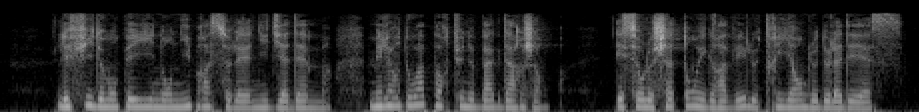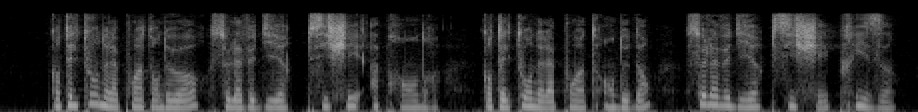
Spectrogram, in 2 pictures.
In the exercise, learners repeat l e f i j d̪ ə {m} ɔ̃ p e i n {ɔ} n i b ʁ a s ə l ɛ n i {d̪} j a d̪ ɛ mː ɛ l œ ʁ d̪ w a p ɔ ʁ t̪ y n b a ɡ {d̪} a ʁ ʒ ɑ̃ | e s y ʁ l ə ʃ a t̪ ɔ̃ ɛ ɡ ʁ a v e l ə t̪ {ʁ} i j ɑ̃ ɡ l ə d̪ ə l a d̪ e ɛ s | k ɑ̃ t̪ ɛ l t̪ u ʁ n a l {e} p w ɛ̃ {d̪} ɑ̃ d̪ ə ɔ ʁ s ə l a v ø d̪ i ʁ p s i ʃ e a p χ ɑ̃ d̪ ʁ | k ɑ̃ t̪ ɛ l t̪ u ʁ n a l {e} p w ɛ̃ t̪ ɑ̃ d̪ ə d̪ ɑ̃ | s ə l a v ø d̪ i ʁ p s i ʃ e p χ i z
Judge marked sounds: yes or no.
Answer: yes, no, yes, yes, no, no, no, no

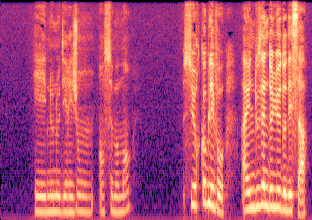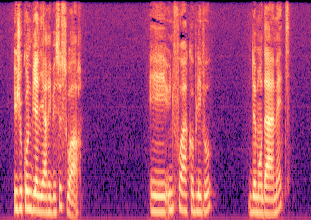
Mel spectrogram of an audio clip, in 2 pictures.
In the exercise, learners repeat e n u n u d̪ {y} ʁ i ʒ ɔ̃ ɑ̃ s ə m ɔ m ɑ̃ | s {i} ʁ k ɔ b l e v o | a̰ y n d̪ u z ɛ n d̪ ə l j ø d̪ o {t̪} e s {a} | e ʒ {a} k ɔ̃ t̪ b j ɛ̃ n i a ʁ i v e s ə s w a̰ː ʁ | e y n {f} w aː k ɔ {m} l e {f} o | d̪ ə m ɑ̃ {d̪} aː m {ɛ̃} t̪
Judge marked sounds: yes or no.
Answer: no, no, no, yes, no, yes, no, no, yes, no

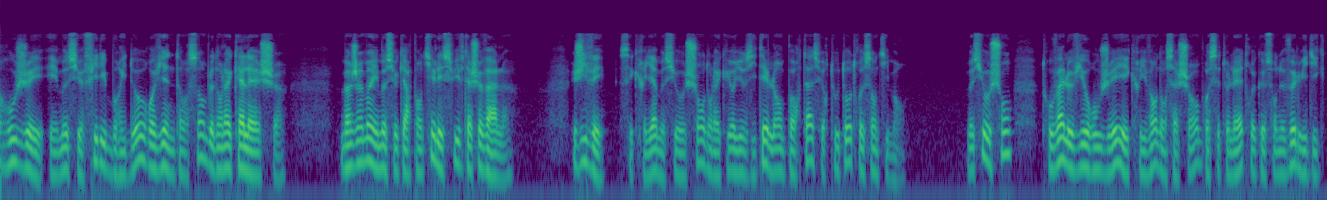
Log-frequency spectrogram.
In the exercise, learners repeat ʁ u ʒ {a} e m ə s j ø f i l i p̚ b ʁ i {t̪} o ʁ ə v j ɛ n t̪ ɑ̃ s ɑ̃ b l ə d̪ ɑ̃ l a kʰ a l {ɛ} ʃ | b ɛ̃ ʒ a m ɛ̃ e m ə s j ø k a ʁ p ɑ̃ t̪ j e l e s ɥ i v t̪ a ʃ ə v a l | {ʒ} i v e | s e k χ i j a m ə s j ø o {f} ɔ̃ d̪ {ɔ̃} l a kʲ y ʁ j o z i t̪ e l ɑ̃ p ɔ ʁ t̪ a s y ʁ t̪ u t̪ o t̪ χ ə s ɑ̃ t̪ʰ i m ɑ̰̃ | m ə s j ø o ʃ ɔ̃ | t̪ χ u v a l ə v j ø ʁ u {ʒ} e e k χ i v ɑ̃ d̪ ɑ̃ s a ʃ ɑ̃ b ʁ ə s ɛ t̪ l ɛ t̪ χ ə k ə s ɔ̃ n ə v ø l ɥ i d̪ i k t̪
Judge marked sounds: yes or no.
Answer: no, no, yes, yes, no, yes, yes

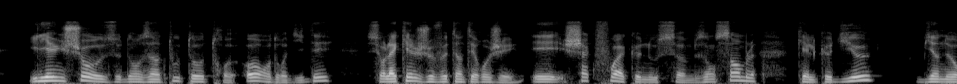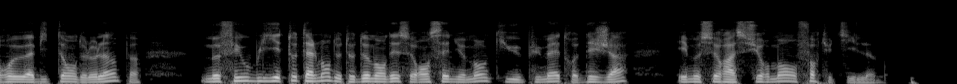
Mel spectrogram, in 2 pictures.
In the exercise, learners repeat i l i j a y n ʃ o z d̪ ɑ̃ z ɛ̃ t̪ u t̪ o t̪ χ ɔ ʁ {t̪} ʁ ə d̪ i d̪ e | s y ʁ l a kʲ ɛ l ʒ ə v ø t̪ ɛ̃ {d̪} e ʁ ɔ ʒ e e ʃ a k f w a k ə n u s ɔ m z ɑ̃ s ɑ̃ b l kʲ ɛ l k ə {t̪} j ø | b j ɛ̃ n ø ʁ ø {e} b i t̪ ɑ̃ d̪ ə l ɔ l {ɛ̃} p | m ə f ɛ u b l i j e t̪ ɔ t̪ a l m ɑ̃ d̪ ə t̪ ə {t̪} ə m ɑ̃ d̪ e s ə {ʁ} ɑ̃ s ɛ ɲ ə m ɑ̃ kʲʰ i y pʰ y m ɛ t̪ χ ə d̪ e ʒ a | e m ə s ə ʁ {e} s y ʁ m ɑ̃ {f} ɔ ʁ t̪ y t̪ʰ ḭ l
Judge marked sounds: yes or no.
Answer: no, no, no, no, yes, no, yes, no, yes

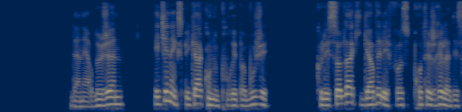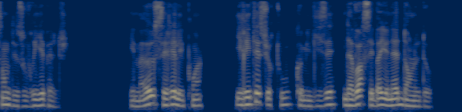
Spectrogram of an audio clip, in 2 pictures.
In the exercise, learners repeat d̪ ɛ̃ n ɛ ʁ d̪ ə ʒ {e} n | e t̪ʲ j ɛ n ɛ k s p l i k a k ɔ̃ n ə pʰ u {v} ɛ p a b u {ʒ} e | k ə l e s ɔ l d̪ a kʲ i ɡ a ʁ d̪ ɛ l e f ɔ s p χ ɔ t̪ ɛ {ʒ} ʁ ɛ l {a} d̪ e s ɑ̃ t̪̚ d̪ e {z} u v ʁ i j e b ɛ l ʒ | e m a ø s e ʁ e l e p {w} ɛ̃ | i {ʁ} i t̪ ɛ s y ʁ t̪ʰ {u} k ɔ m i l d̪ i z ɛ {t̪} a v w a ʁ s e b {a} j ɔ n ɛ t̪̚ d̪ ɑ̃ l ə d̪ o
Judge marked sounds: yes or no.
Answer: no, no, yes, yes, yes, yes, yes, yes, yes, no, yes

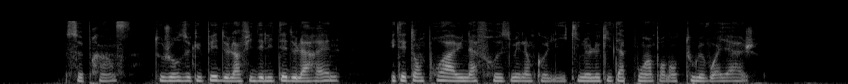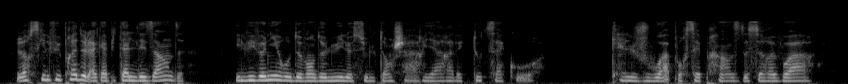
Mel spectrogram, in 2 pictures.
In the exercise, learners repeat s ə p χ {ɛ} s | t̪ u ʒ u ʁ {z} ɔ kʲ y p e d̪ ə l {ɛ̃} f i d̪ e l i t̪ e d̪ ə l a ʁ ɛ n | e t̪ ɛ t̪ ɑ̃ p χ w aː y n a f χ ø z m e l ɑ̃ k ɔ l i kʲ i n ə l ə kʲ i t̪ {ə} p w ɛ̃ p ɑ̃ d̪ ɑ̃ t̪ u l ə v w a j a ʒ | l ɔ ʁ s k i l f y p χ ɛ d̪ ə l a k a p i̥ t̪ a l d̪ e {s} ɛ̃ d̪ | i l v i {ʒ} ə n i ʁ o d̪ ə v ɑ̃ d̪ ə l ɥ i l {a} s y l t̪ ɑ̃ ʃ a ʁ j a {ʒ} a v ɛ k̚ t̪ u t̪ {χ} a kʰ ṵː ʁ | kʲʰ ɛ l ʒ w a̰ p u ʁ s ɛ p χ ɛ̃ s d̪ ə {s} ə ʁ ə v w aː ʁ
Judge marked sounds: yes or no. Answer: no, yes, yes, no, no, no, no, no, no, yes

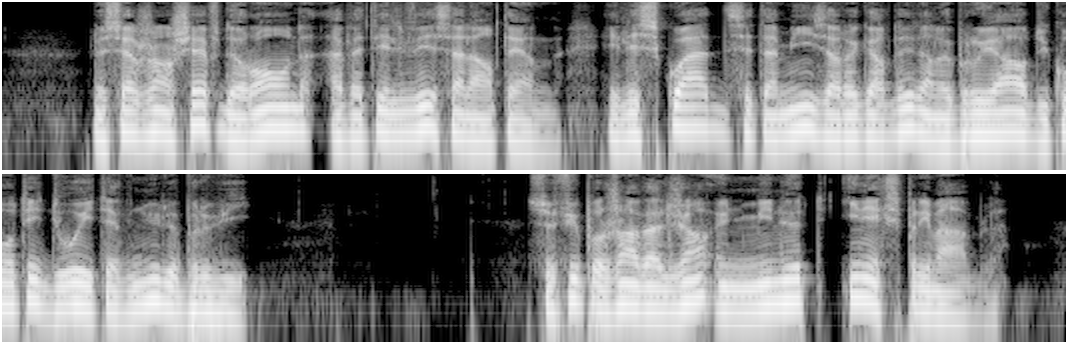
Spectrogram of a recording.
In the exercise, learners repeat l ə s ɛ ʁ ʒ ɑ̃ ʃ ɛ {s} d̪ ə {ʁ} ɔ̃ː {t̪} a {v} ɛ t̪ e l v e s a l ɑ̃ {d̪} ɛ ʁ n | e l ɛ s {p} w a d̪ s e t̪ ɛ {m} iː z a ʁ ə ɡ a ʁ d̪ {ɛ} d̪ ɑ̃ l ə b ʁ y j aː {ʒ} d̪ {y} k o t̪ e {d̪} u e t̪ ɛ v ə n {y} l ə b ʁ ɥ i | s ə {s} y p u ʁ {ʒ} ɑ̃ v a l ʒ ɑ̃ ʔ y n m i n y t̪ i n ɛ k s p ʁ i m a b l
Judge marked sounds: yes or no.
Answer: no, yes, no, yes, no, no, yes, no, no, yes, yes, yes, no, yes

